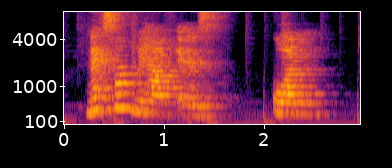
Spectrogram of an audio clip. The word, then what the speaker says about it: Quân: Next one we have is Quân. A with hat in Vietnamese is not A. It's not Quan, it's Quân. Okay? Quân.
